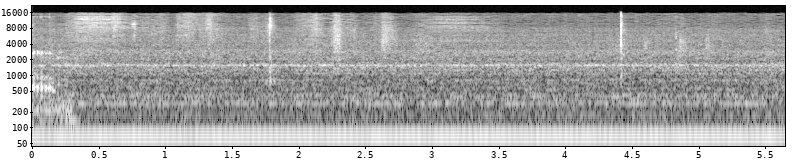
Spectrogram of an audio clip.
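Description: Steady low hum of room or equipment noise, with a few faint clicks.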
